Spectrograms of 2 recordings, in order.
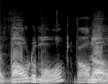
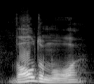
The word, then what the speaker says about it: Voldemort: was it about vort according to Harry Potter author JK Rowling the proper pronunciation of the Dark Lord's name is also the also consistent with the French vder Moore without with a silent T oh okay Voldemort not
